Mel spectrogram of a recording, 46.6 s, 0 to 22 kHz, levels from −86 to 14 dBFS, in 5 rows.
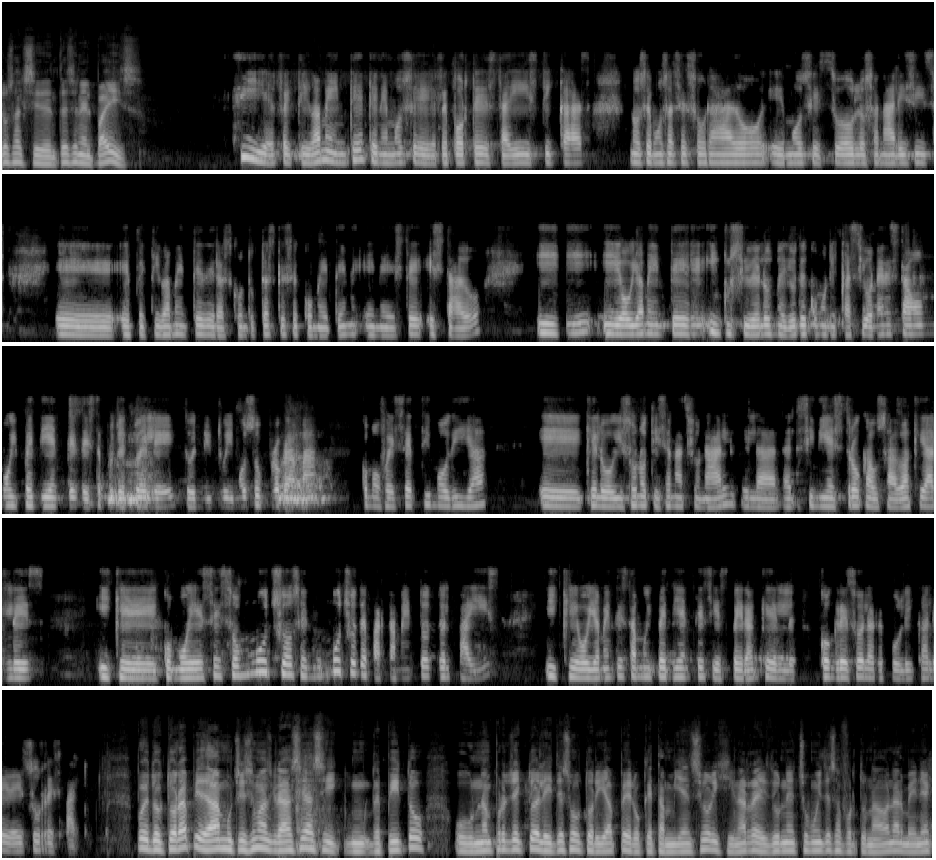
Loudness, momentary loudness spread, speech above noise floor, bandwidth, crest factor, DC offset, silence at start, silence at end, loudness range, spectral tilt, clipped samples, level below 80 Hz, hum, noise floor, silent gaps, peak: -23 LUFS; 9 LU; 52 dB; 9.2 kHz; 22 dB; under 0.1%; 0 s; 0 s; 5 LU; -6.5 dB/octave; under 0.1%; -70 dBFS; none; -74 dBFS; none; -2 dBFS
